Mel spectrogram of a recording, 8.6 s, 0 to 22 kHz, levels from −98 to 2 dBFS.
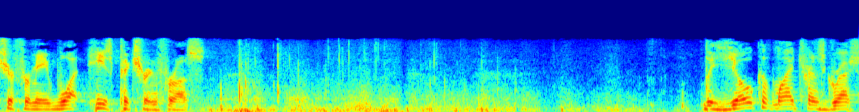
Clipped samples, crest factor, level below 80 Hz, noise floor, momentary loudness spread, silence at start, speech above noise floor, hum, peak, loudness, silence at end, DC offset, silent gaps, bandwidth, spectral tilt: under 0.1%; 20 dB; -34 dBFS; -41 dBFS; 21 LU; 0 s; 23 dB; none; 0 dBFS; -20 LUFS; 0 s; under 0.1%; none; 5.4 kHz; -8 dB/octave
